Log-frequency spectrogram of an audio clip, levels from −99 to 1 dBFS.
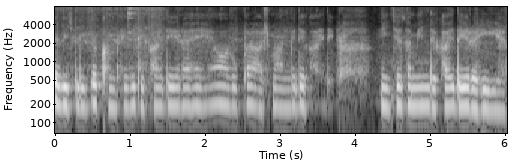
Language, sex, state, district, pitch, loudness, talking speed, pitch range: Hindi, female, Bihar, Darbhanga, 190 Hz, -21 LUFS, 210 wpm, 185-195 Hz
